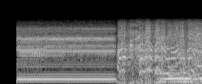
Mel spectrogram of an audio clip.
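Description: A steady electronic buzzing tone lasts about a second and cuts off abruptly. It is followed by a baby crying over music.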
